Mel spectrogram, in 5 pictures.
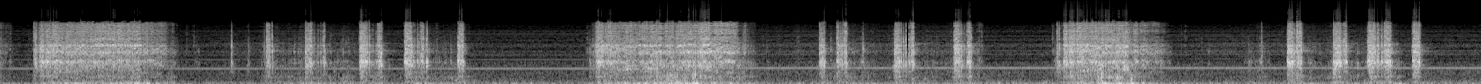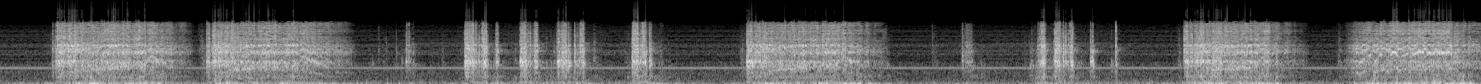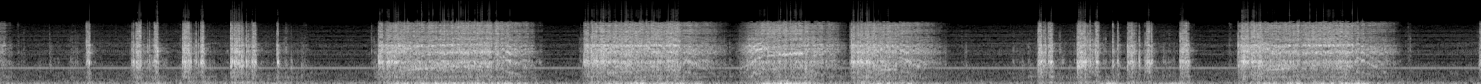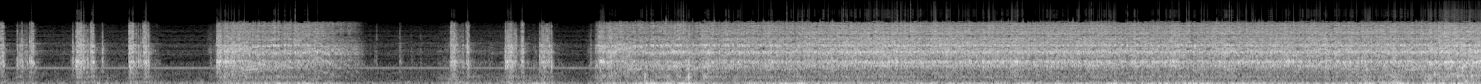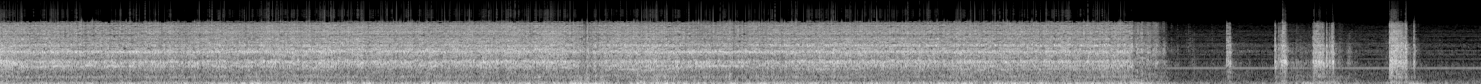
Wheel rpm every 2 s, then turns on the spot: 100, 10, 20, 110, 10, 50, 10, 50, 130, 20, 10, 90, 10, 70, 100, 10, 40, 110, 100, 30, 20, 110, 10, 100, 20, 150, 210, 210, 210, 210, 230, 230, 230, 220, 210, 70, 10.
0-4 6-10 12-14 18-22 24-26 28-32 38-50 70-74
